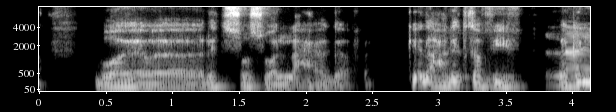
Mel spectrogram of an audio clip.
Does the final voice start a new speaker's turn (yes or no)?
no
